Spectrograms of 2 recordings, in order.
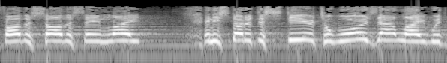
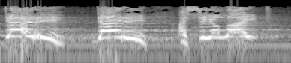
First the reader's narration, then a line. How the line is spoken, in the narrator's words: the little girl cried out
